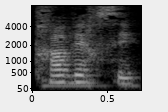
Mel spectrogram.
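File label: "traverser", French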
